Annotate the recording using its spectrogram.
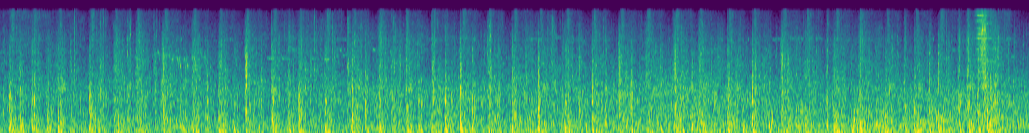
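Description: Footsteps crunch quickly along a dirt path.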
